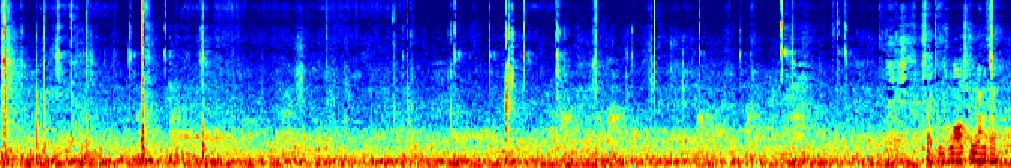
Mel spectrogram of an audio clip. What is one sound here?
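Plastic game pieces click and tap on a tabletop.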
